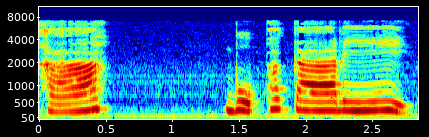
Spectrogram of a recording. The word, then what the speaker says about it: บุพการี: โน้ ท มี คำ ที่ 6 นะ คะ บุบผการี คำ ที่ 6 นะ คะ บุพการี ก็ หมาย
